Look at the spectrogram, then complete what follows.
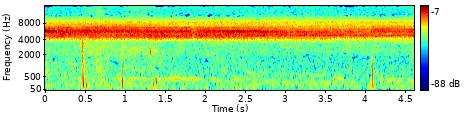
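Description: Steady high-pitched insect chorus, a continuous shrill hum with a few faint clicks over it.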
